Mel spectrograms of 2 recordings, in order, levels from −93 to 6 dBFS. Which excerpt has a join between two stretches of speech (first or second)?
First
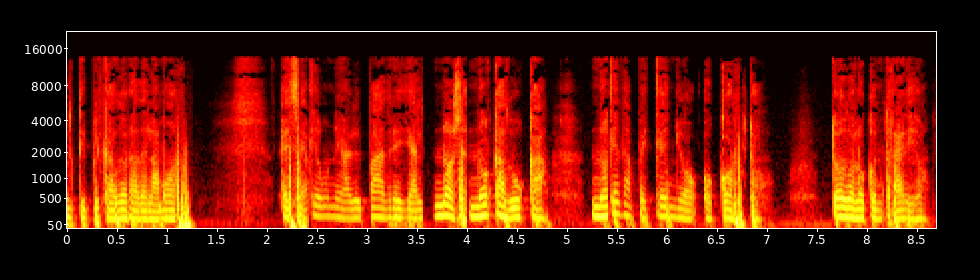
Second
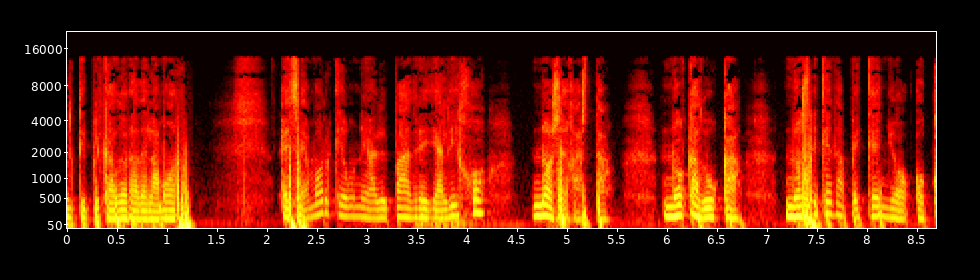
first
